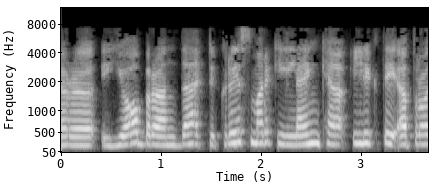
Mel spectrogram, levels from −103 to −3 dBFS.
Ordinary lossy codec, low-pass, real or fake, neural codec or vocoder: MP3, 32 kbps; 7.2 kHz; fake; codec, 16 kHz, about 1 kbps, DyCAST, with the encoder's durations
